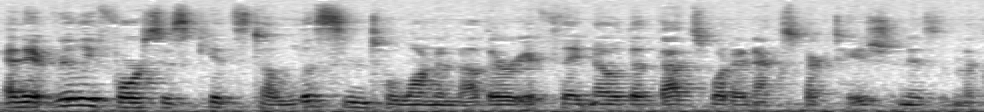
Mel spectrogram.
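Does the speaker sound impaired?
No.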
